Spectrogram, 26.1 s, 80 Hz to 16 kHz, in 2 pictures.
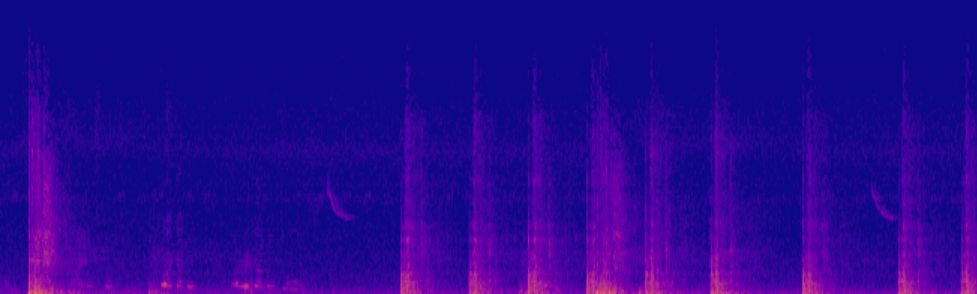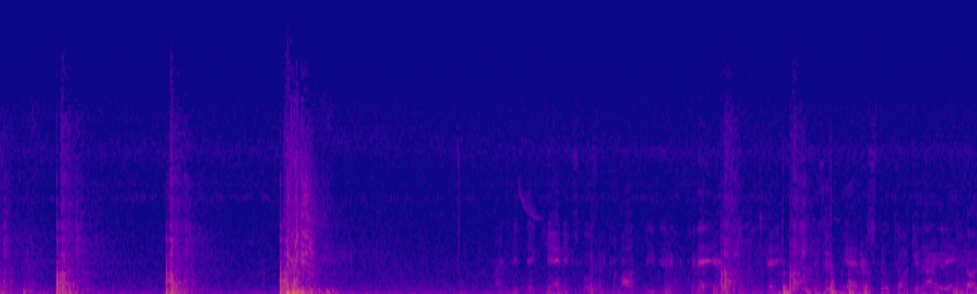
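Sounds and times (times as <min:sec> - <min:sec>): gunshots with echo: 0:00.4 - 0:02.6, 0:05.4 - 0:11.2, 0:12.0 - 0:14.2, 0:16.8 - 0:18.6, 0:22.5 - 0:24.2.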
